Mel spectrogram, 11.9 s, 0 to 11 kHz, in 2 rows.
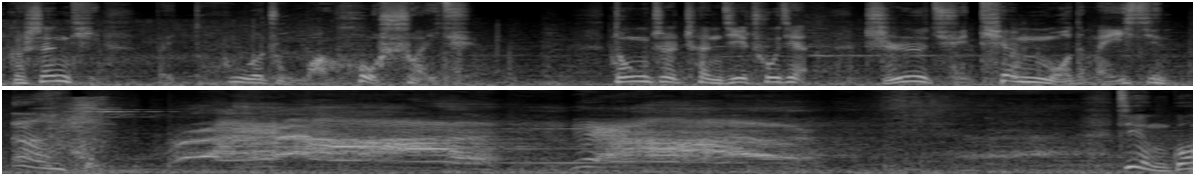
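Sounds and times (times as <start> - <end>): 
speech: 0.0 - 2.4, 3.0 - 6.6, 11.6 - 11.9
man screaming in pain: 6.8 - 10.2.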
